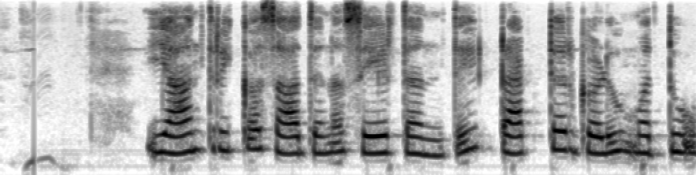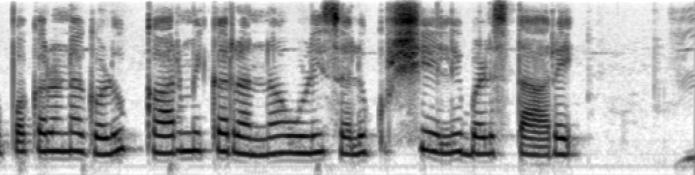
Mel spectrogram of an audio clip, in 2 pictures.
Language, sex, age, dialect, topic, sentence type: Kannada, female, 18-24, Mysore Kannada, agriculture, statement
